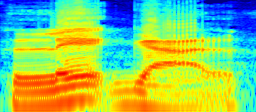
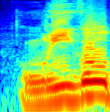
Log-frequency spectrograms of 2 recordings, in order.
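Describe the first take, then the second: First: It is said with Spanish vowel sounds. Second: It is said with English vowel sounds.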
